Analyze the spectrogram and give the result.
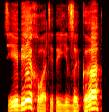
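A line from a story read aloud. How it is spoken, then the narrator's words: Laughing loudly. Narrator (Russian): расхохотался Вик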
